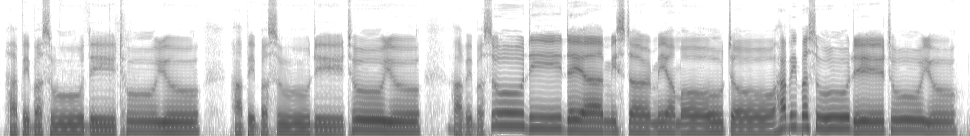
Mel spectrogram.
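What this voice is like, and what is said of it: Put-on Japanese accent, singing. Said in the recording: “Let's do it in a not offensive accent.”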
